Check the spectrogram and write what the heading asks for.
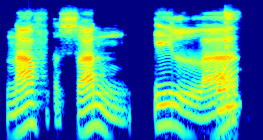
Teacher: fathah tanwin bertemu dengan huruf alif izhar dibaca jelas lamnya dibaca dobel ada tasdidnya illa lam KH Alif mad thii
